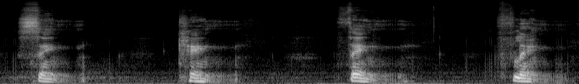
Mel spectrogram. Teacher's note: it's the back of your tongue that touches the soft pallet and air goes through your nose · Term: nasal consonant, nasal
